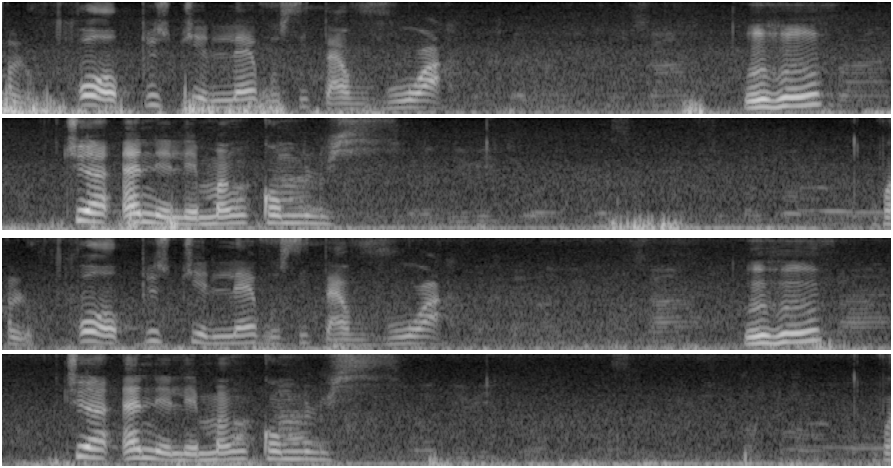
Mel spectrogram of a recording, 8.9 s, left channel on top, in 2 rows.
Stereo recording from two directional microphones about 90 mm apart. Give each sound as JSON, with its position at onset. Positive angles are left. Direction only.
{"t": 0.3, "sound": "speech", "side_deg": -15}
{"t": 2.0, "sound": "speech", "side_deg": 5}
{"t": 3.7, "sound": "speech", "side_deg": -5}
{"t": 4.7, "sound": "speech", "side_deg": 10}
{"t": 5.5, "sound": "speech", "side_deg": 5}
